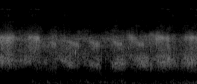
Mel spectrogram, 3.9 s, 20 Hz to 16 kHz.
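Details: Lotus rice paddy in Echizen, Fukui, Japan, 12 June 2021, where several frog species call together. Fast, rattling croaks overlap in a continuous, gently pulsing chorus with no other sounds.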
